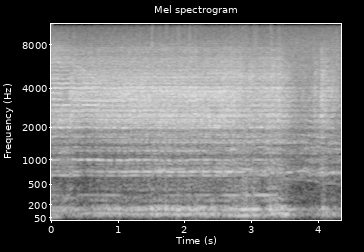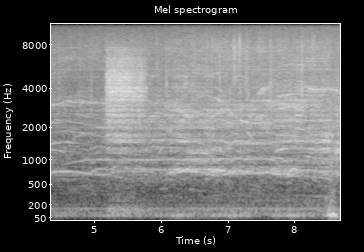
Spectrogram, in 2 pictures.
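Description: Black metal band playing live: distorted electric guitars, bass and drums. About three and a half seconds in the full band drops out, leaving a sustained guitar tone ringing on.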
